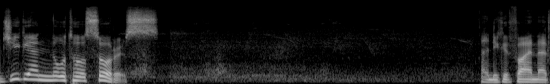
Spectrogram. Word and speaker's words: Giganotosaurus: You know, he's a South American paleontologist. So he says it kind of like, Giganotosaurus.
